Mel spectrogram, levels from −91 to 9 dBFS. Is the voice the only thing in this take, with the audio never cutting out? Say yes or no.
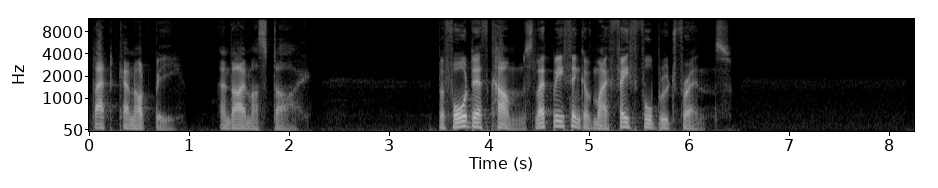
yes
